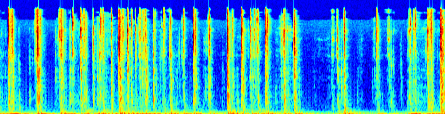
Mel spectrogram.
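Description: Both hands type with painted-nail fingertips on a full-size plastic computer keyboard with color-changing backlit keys. A rapid, steady run of short, bright plastic key clicks and taps sounds over a low, constant hum.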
